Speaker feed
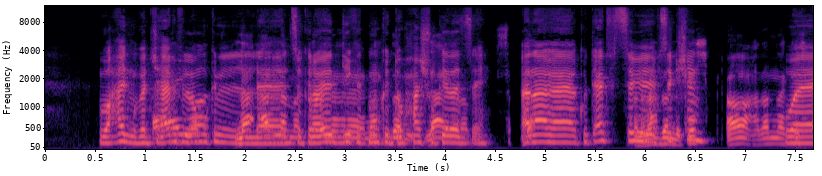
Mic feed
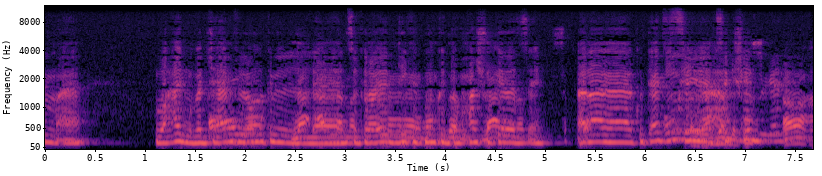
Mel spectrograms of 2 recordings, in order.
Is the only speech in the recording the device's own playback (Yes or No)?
No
